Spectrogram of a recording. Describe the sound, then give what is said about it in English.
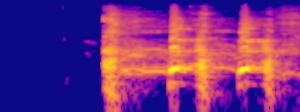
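A sudden fit of coughing after spitting out a mouthful of water, four or five harsh, rasping bursts in quick succession with a slightly voiced, throaty edge, loud and on its own with no talking. “Yeah, now we're both wet from my spit.”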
